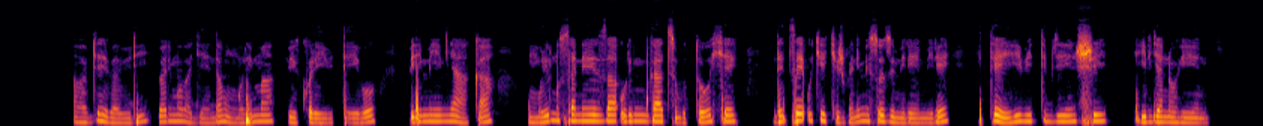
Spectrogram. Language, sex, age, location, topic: Kinyarwanda, female, 18-24, Nyagatare, agriculture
